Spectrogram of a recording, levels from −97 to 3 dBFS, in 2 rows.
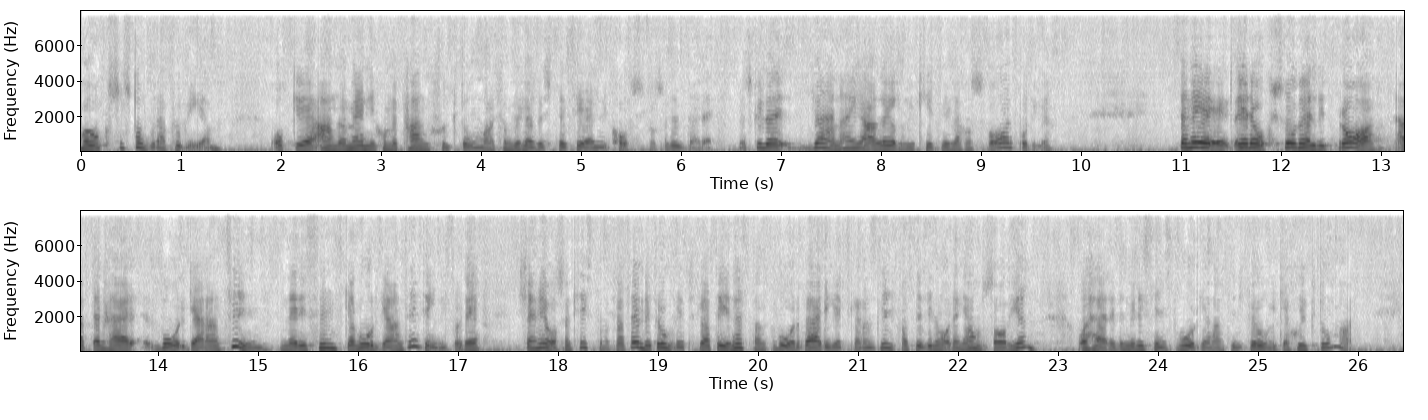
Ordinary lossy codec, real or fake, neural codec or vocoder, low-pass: none; fake; codec, 16 kHz, 2 kbps, FreqCodec, smaller model; none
